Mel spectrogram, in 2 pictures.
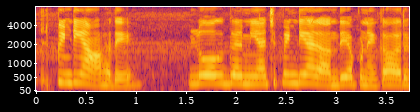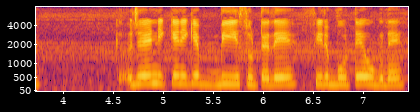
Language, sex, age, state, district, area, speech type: Dogri, female, 18-30, Jammu and Kashmir, Samba, rural, spontaneous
